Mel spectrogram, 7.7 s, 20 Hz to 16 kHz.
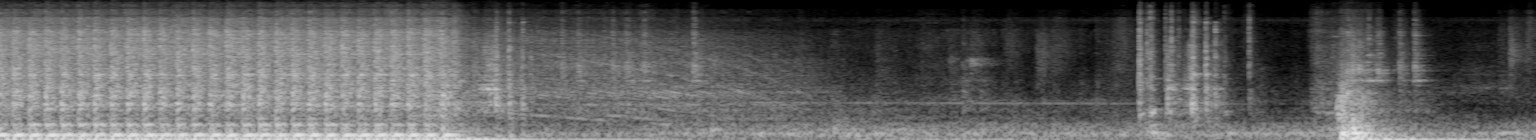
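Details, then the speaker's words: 3.8-liter V6 in clear-flood mode, fifth long crank from the NovSight G5 6000A jump starter after reconnecting it: brisk, even cranking about four turns a second for two seconds, no firing; starter spins the engine strongly. "Okay, so that was five good long cranks. Um, again, this is a 3.8 8 liter V6 engine with good five with five good long cranks."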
